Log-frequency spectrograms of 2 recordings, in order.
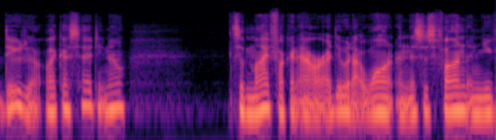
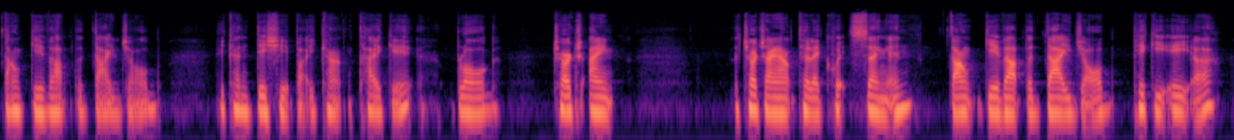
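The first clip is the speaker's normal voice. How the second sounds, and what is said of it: Put-on accent. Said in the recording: “I don't know why I'm saying all of these with that accent.”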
